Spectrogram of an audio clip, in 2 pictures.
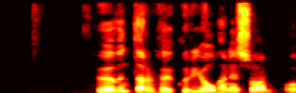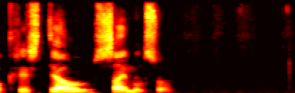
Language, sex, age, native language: Icelandic, male, 40-49, Icelandic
